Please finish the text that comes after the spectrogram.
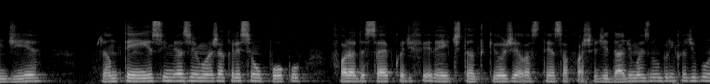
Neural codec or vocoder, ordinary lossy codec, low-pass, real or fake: none; none; none; real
